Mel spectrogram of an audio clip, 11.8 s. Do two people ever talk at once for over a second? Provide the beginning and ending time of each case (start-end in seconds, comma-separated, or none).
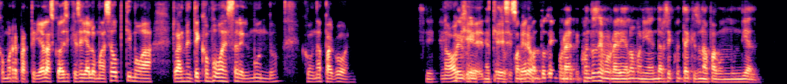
6.6-8.1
